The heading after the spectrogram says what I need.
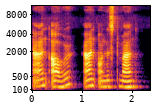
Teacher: We say an hour, an honest man, because H is silent.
